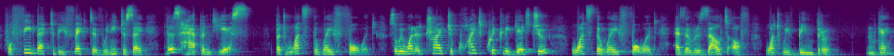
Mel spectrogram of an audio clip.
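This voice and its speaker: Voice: medium pitch, moderate pace, dark tone. A marriage coach giving a teaching talk about feedback, stressing key points and often checking in with the listener. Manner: emphatic, repeats key points and checks in with "okay?".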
